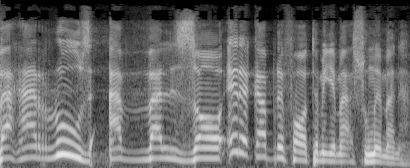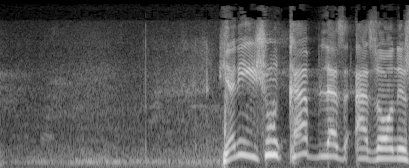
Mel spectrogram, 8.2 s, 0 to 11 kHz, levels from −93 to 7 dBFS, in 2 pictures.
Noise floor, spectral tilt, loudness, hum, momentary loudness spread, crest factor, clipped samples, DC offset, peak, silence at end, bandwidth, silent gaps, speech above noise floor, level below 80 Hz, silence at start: -38 dBFS; -4.5 dB/octave; -13 LUFS; none; 20 LU; 14 dB; under 0.1%; 0.1%; 0 dBFS; 0 s; 9.8 kHz; none; 25 dB; -48 dBFS; 0 s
